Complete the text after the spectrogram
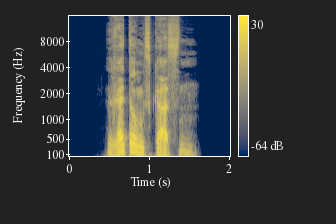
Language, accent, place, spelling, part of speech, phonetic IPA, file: German, Germany, Berlin, Rettungsgassen, noun, [ˈʁɛtʊŋsˌɡasn̩], De-Rettungsgassen.ogg
- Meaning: plural of Rettungsgasse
